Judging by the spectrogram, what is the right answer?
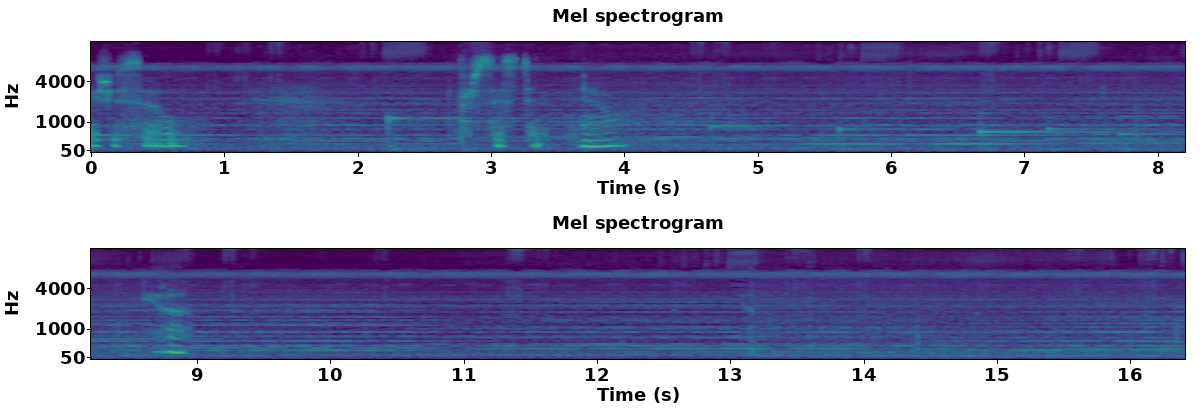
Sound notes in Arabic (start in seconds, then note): none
